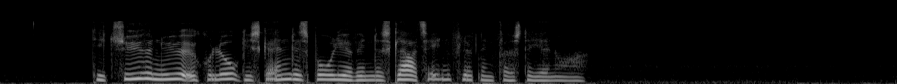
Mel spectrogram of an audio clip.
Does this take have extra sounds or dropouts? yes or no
no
